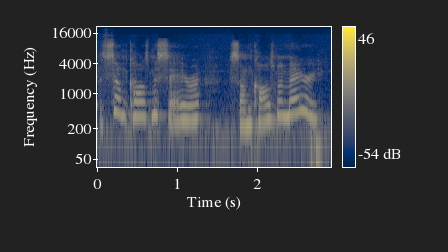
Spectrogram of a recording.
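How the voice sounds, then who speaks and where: Very high-pitched child. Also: animated, a little slow, a little hiss or hum, heavily acted. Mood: nervous, meek. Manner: folksy Southern rural dialect, faltering. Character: boy Huck Finn posing as a meek little girl. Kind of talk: live radio play acting. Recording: stage radio play with music behind.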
